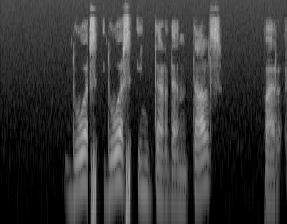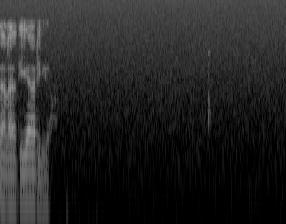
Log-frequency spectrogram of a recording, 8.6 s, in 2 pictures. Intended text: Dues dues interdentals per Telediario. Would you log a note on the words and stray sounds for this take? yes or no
yes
